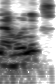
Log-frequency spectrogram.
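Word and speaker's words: mnemonics: इन the form of नेमोनिक्स code. अब ये नेमोनिक्स code मतलब क्या होते हैं, जहां पर एम क्या होता है आपका साइलेंट होता है ना, और ये नेमोनिक्स कोड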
